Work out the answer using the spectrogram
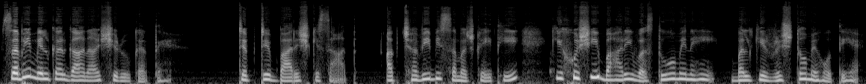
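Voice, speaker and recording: A woman narrating a moral story in a gentle storybook manner. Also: mid-range voice, expressive, normal speed, no room sound, studio quality. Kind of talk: scripted narration.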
